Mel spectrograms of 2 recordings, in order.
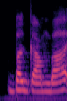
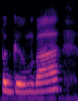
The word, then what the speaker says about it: Bagumba: The real pronunciation is Bagumba instead of Bagumba, like what I've been saying.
